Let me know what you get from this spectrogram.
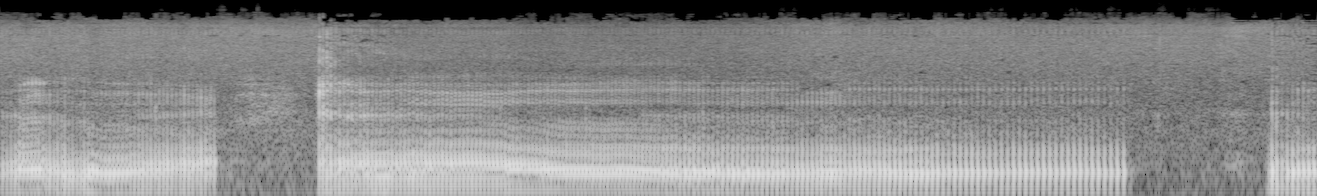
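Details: Leopard purring like a motorcycle: a loud, deep, rapidly pulsing rumbling drone held for long stretches, broken by two short pauses for breath.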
